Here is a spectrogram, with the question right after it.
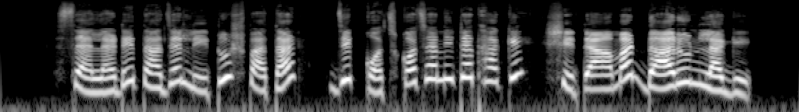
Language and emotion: Bengali, happy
